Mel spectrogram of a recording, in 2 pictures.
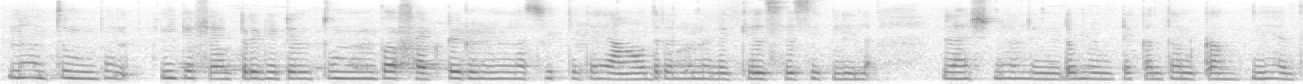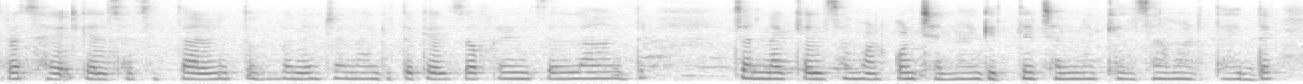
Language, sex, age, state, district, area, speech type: Kannada, female, 18-30, Karnataka, Bangalore Rural, rural, spontaneous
